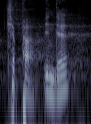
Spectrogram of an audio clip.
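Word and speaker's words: כיפא: 게바는 아람어입니다. 정확한 발음은 케파인데 바위라는 뜻입니다.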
